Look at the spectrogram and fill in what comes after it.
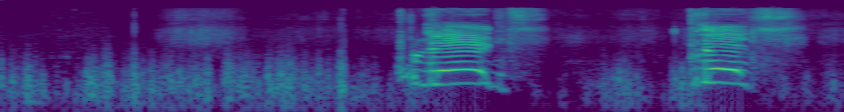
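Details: Seal calling out twice, each a loud, drawn-out nasal wail with a rising-then-falling tone, separated by about a second and a half, over soft murmuring voices and outdoor background.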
